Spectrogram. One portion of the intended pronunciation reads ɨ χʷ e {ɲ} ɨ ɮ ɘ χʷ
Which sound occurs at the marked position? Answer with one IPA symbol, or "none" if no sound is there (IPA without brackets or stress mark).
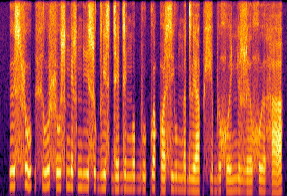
ɲ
